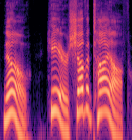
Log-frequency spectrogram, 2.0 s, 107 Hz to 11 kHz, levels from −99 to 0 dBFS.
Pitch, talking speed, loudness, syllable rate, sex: 205 Hz, 150 wpm, -17 LUFS, 4.9 syllables/s, male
